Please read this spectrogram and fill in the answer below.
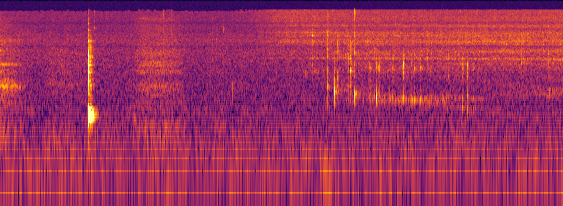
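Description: Carbonated cola being poured from a plastic bottle into a glass mug, with faint fizzing and small pops in the second half as it fills. A single sharp click comes just over a second in.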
